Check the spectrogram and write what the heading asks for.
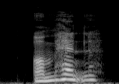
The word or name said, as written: omhandle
